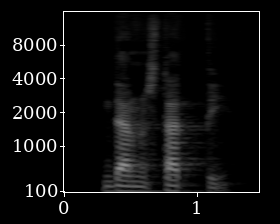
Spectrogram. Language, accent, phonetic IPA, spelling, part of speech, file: Catalan, Valencia, [daɾmsˈtat.ti], darmstadti, noun, LL-Q7026 (cat)-darmstadti.wav
- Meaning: darmstadtium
